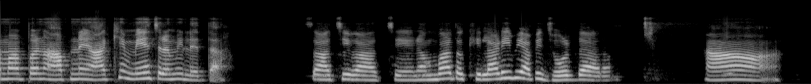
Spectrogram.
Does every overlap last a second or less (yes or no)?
yes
